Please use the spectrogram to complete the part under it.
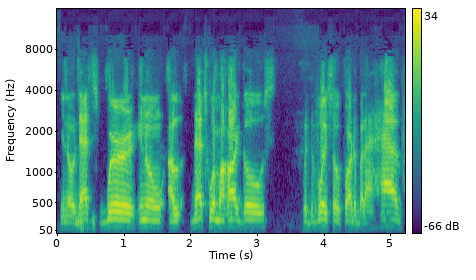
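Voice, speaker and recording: A man's voice: lowish voice, fairly even intonation, normal speed, lo-fi sound. A man guesting on a podcast as a voiceover artist, talking earnestly and repeating phrases for emphasis. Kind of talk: casual interview talk.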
